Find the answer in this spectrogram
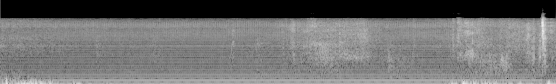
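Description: Steady electrical mains hum on the recording, with low bumps of microphone handling noise in the first half second and again shortly before the end.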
